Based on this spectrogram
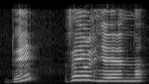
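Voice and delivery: des, pause, then zéoliennes high and loud-edged; liaison. Shown as a demonstration. Teacher repeats the rule's example, liaison z stressed. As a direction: split after des, start éoliennes on a z. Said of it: "On fait la liaison".

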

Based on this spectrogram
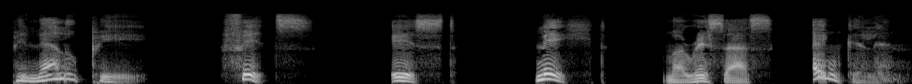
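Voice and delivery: word by word, long pauses between; very slowly. Acted. Skull spells it out for Lucy, very slowly word by word. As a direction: spell it out slowly like to a slow child. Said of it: "Ich sag's mal ganz langsam".

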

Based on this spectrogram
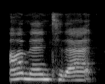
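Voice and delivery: normal talking voice

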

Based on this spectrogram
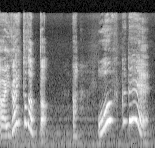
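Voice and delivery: sudden high, loud "あ" of realization; surprised. Real, not acted. Streamer checking the Nagano–Tokyo fare, surprised and loud. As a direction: caught off guard by the ticket price.

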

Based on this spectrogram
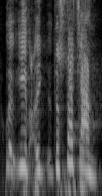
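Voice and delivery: mock distracted dad. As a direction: wave the kid off mid-game. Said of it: "Little Eva distracts me".

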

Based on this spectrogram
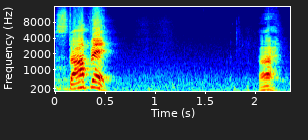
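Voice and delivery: high loud protest; shouting. Pretend. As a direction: yell at the attacker. Being attacked.

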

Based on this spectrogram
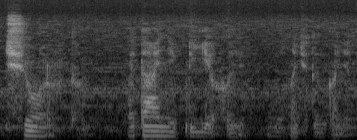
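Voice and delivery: unvoiced whisper. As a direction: hush it while hiding. Whispering while hiding.

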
